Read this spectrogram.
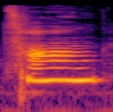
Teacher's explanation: the letter C in Chinese is never pronounced like K. It's pronounced like ts.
